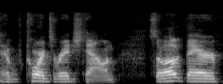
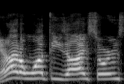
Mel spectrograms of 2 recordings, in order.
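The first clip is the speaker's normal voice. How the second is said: play-acted furious yelling, very high-pitched; 11 semitones higher than usual. Retelling an angry landowner confronting a worker: imitating a man screaming. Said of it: "He's screaming at me and yelling at me".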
